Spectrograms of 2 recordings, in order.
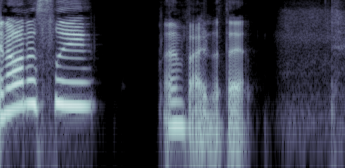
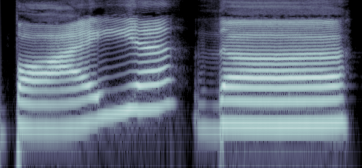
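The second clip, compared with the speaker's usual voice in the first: every word stretched very slow; drawn-out annoyed; much slower than usual. Retold or imitated. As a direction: spell it out slowly to show you're fed up. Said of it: "B Y Y Y Y Y Y".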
